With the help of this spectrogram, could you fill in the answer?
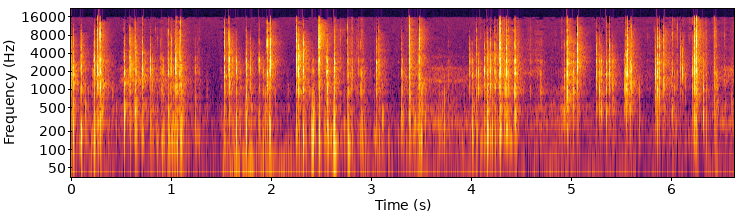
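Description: A small, thick, clear plastic packaging bag with contents inside is crinkled and squeezed with fingertips close to the mic. Dense bursts of sharp, bright crackling and rustling come in quick clusters with brief quiet gaps between them. Each crackle cuts off almost at once.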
